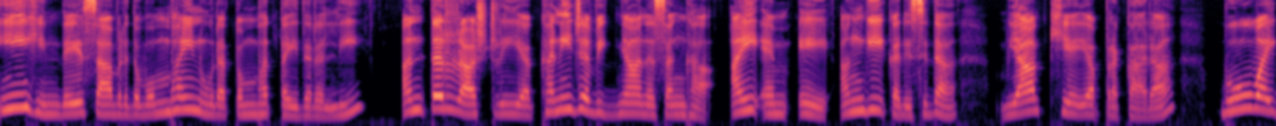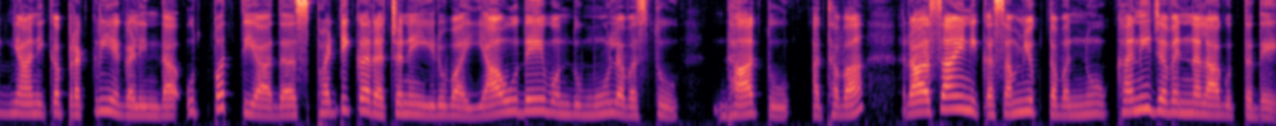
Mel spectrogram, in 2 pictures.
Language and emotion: Kannada, neutral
